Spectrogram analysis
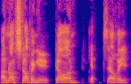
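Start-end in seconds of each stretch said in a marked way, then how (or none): none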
